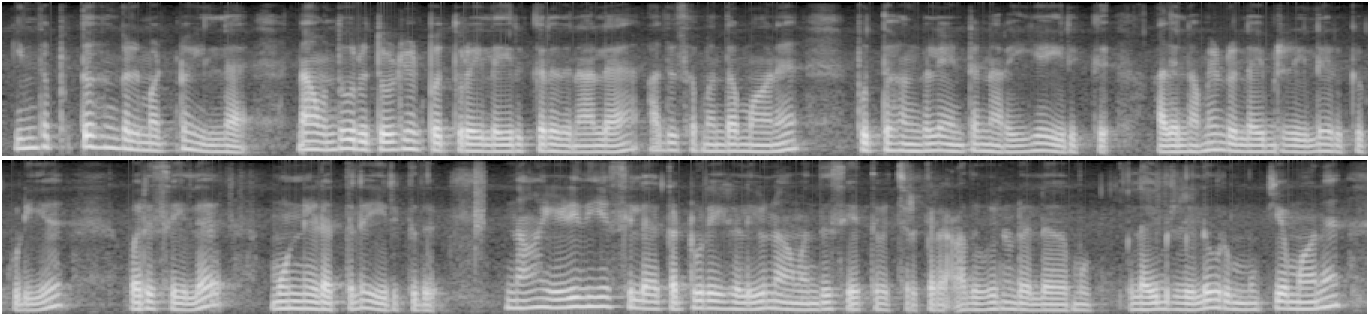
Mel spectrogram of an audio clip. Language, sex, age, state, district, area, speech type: Tamil, female, 30-45, Tamil Nadu, Salem, urban, spontaneous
